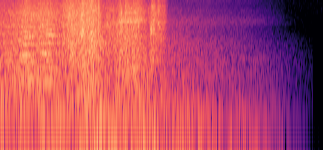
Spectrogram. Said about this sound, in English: Wow, that was an expensive-looking explosion. I can't believe we had that in the budget.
